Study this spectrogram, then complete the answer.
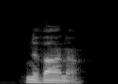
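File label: "nirvana", Australian English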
